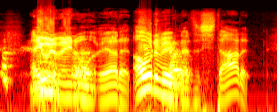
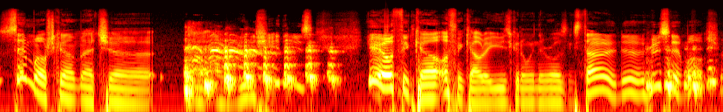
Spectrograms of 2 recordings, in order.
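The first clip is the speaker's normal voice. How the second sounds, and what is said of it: Impression of a co-host. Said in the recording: “That was actually a pretty good impression, actually.”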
